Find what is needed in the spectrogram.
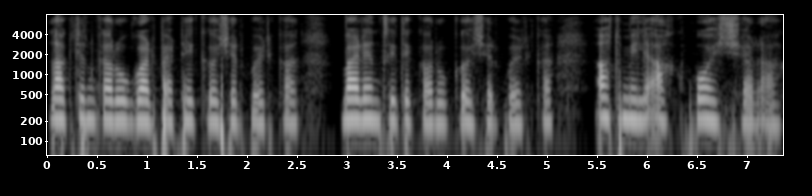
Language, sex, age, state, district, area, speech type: Kashmiri, female, 45-60, Jammu and Kashmir, Srinagar, urban, spontaneous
